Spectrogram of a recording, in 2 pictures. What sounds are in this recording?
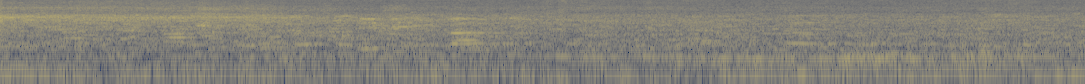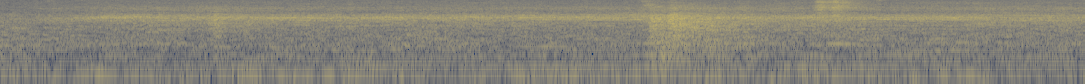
engine of unclear size, person or small group talking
